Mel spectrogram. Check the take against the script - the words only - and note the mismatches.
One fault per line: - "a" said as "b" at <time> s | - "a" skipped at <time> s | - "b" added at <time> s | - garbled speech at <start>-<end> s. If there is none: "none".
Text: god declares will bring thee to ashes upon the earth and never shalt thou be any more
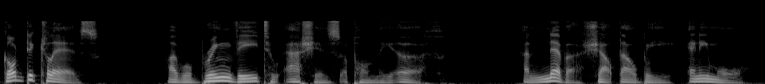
- "i" added at 1.7 s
